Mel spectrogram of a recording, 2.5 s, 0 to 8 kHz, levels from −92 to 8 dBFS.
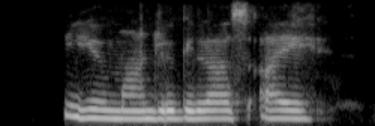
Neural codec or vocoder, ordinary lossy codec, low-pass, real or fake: codec, 16 kHz, 2 kbps, FunCodec, trained on LibriTTS, 25 frames a second; Opus, 32 kbps; 7.2 kHz; fake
